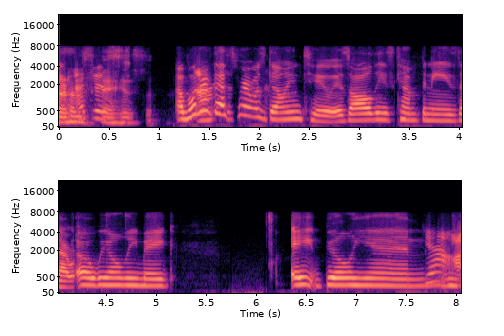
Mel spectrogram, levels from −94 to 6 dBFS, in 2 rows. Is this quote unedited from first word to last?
no; 2 cuts; at 4.1 s, 6.2 s

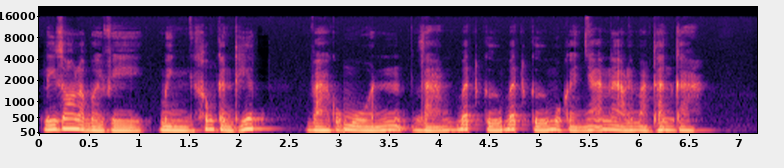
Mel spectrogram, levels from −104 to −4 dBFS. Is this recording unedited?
no; 4 cuts; at 1.1 s, 1.8 s, 3.1 s, 4.6 s

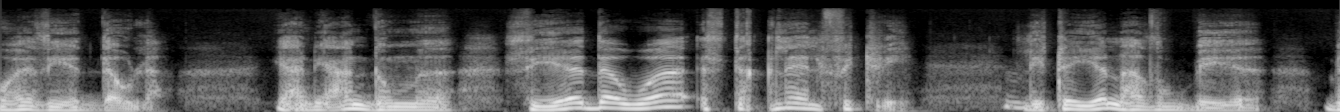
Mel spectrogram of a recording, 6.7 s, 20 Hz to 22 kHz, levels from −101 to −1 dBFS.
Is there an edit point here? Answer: no; 0 cuts

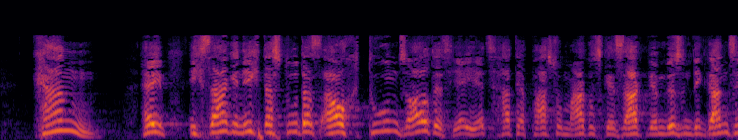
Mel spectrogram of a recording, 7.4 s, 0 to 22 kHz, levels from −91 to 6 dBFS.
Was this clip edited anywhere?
no; 0 cuts

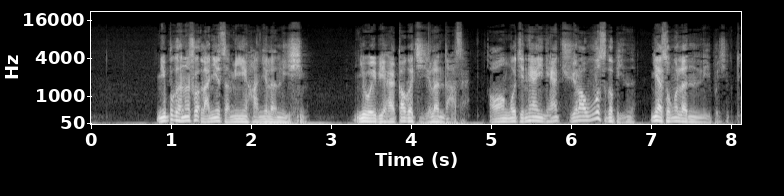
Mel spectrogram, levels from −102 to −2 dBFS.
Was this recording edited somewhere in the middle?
yes; 3 cuts; at 1.4 s, 4.9 s, 6.9 s

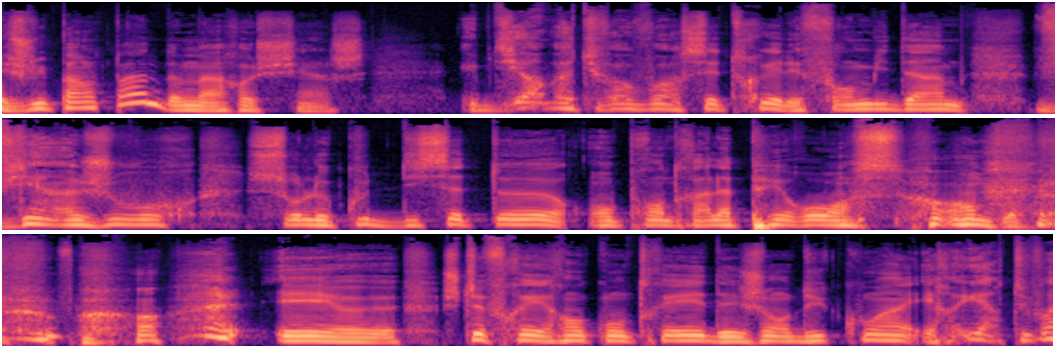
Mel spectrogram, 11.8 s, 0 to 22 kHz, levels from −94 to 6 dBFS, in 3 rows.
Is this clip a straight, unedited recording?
yes; 0 cuts

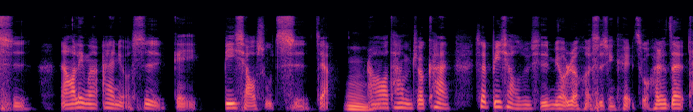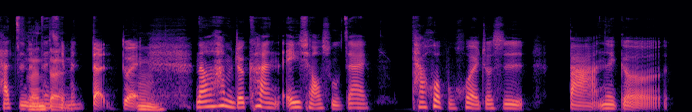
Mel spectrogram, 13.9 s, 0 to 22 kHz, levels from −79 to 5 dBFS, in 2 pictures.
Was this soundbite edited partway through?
no; 0 cuts

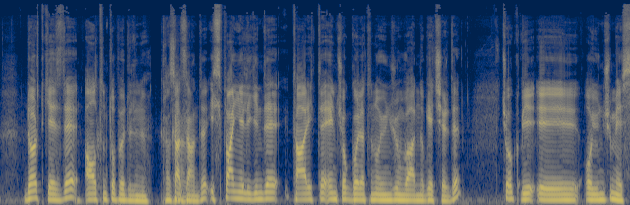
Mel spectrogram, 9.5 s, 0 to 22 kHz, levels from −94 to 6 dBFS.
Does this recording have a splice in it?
yes; 3 cuts; at 2.3 s, 6.4 s, 7.8 s

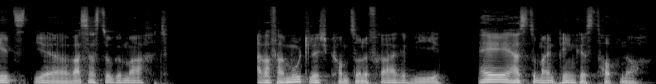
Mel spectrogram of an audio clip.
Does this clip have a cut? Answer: no; 0 cuts

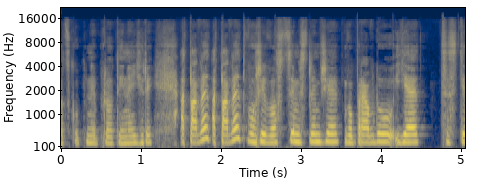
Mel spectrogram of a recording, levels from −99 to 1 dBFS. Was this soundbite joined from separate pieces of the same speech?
yes; 2 cuts; at 1.9 s, 3.5 s

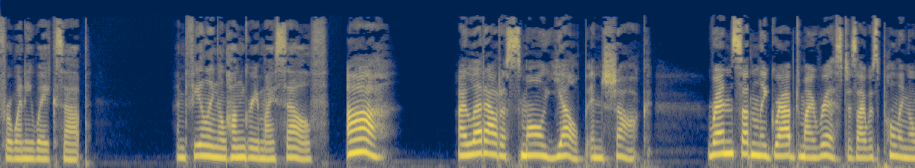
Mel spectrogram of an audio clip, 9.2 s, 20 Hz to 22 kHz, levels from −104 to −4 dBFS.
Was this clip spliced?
yes; 1 cut; at 2.3 s

